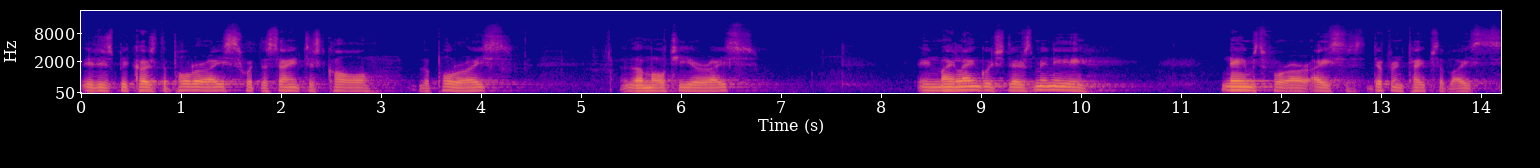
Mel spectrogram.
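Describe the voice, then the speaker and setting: A man with a western Alaskan accent speaks fairly slowly in a dark, mellow tone. His intonation is monotone and flat, broken by long, frequent pauses. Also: medium pitch for a man. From St. Lawrence Island, Alaska. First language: Siberian Yupik. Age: 50s. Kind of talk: speech to a conference audience.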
